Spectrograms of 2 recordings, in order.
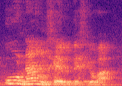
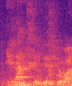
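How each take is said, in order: First: "un" slow and weighted, falling; stress on un. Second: Said in the usual way. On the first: Shown as a demonstration. Preacher contrasting the wording for the congregation, stressing un. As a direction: lean hard on "un ángel". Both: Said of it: "el texto no dice".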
